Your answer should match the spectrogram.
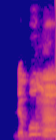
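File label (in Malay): "debunga", Malay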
